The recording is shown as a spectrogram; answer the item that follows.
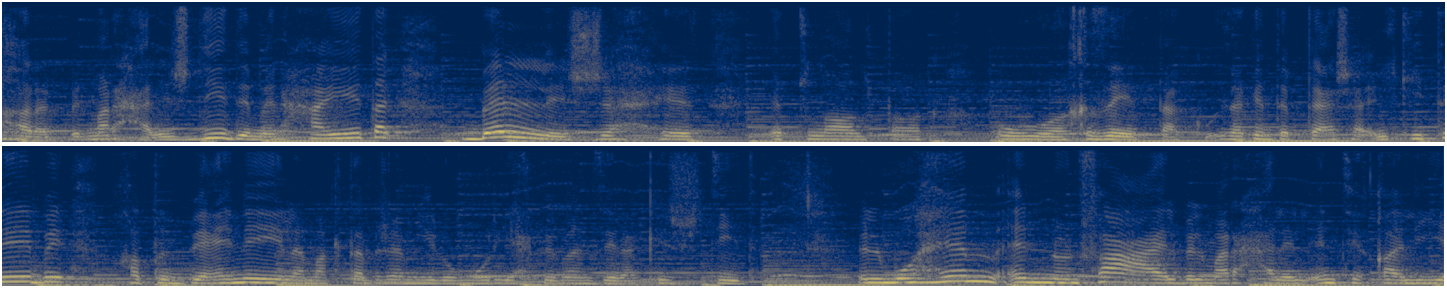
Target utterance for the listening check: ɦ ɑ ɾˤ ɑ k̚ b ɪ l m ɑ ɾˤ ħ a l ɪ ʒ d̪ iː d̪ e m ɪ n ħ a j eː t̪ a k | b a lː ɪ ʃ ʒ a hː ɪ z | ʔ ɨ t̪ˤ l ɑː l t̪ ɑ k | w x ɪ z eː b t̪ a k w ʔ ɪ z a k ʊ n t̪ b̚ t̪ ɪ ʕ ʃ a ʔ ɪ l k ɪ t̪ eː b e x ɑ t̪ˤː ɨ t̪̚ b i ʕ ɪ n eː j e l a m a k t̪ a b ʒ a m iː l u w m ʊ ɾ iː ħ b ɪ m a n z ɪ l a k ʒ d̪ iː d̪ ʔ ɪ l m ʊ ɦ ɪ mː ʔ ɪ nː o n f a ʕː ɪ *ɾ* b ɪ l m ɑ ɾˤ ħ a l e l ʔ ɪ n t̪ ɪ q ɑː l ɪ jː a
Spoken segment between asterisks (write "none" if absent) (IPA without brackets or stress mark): l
